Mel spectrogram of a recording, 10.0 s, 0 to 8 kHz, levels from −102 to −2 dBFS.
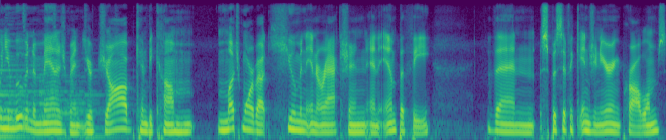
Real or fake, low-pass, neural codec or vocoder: real; 7.2 kHz; none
